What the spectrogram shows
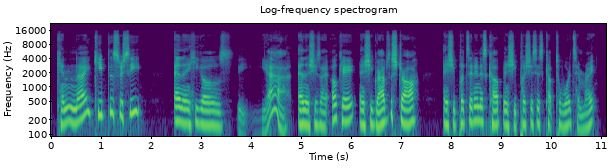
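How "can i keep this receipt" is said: very slow, drawn-out, rising pitched-up delivery. Retelling what a woman at the counter asked them, really slowly. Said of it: "really slowly she goes".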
